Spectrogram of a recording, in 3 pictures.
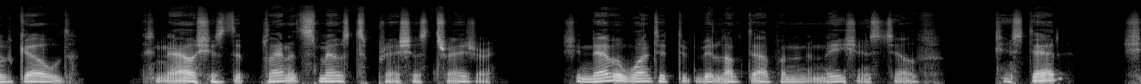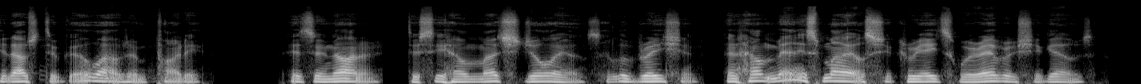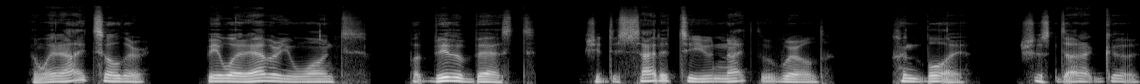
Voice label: English Old Voice With Fake Italian Accent On English; World Cup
